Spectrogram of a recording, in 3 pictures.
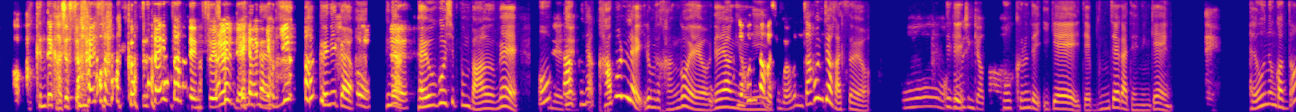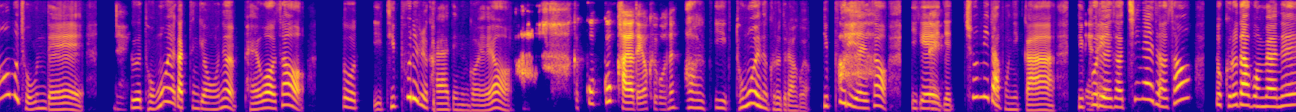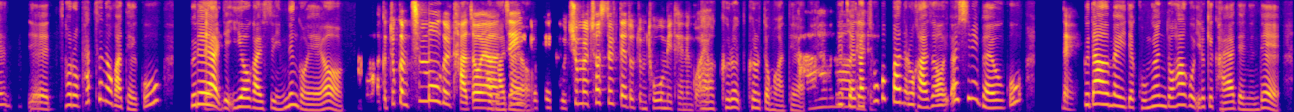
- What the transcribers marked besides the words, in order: other background noise; laugh; laughing while speaking: "그니까요. 아 그니까요"; laughing while speaking: "가셨어요? 살사를 그것도 살사 댄스를? 내향형이?"; tapping; "그랬던" said as "그렇던"
- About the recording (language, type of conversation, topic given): Korean, podcast, 평생 학습을 시작하게 된 계기가 무엇인가요?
